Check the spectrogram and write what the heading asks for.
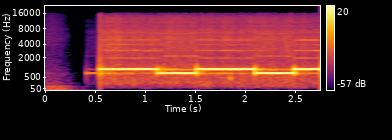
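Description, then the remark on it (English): A loud ambulance siren sounds in a steady two-tone wail, switching between high and low pitches about every half second, with no one talking. “An ambulance takes a patient to the hospital as fast as possible”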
